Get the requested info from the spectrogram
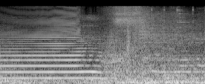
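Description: Dramatic TV background score: a single held, horn-like note that stops about a second in, then a short rushing swish as the music carries on.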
